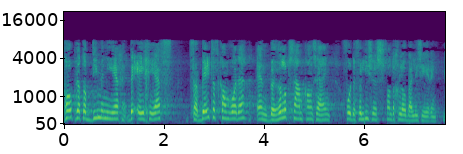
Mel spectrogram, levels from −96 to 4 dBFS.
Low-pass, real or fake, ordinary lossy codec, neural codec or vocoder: none; real; none; none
